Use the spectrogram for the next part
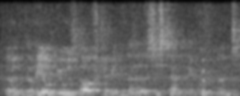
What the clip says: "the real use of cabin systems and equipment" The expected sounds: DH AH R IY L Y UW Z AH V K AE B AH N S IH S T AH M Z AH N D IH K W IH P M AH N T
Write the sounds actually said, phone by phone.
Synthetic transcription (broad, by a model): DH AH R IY L Y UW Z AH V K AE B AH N S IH S T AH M AH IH K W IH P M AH N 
